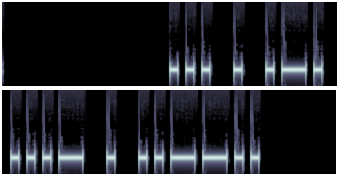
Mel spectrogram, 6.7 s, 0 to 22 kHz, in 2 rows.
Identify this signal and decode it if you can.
Morse code, heard as a keyed tone, about 15 wpm, 700 Hz. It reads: SERVE?
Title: 3x Word-Spacing - Sentences from Top 400 Words - 15wpm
